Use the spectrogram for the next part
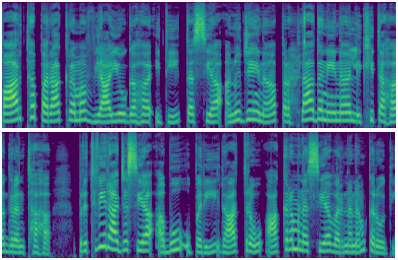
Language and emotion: Sanskrit, neutral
